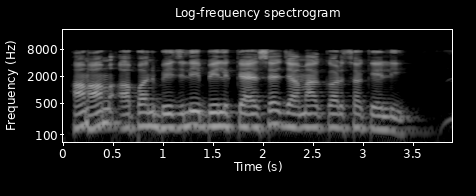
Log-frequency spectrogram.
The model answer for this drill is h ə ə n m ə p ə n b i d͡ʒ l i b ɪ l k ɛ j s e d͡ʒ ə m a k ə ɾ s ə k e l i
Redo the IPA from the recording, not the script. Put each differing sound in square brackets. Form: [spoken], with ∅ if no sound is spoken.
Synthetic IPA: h ə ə [∅] m ə p ə n b i d͡ʒ l i b [i] l k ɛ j s e d͡ʒ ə m a k ə ɾ s ə k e l i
